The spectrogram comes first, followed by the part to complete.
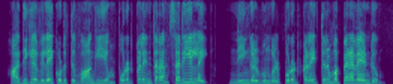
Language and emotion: Tamil, angry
